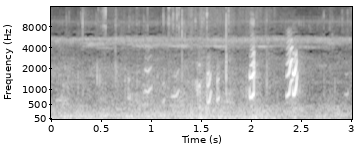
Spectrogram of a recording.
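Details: Green parakeets at feeding time give short squeaky chips scattered through the clip, with two louder, sharper notes near the end, over a steady background hiss.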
